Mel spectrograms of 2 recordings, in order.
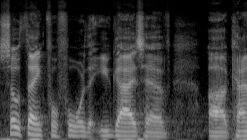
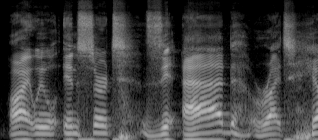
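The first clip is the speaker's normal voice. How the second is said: fake, put-on German accent, pitched up; 6 semitones higher than usual. A podcast host marks where the ad goes: German accent. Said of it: "I'm speaking like a German accent".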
